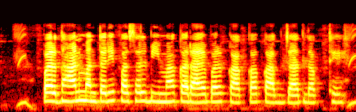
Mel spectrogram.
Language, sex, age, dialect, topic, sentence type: Chhattisgarhi, female, 60-100, Central, banking, question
